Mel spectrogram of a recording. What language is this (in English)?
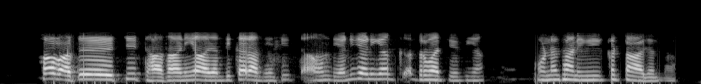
Punjabi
